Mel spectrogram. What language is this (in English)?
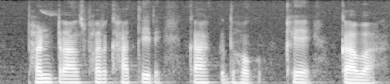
Magahi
